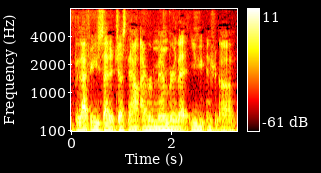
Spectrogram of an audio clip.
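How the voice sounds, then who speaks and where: A young man hosting a casual radio interview, halting and informal as he feels his way toward his questions. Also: sits low, fairly even intonation, a little mellow. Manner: halting, informal, groping for phrasing. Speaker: student radio interviewer and host. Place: student radio studio. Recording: off-mic, distant sound with background noise.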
